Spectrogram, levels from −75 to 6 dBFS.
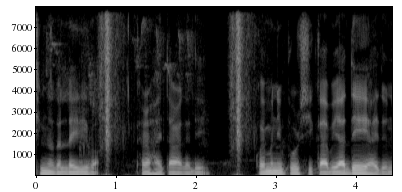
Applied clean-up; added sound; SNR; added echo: none; Glass; 10 dB; none.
